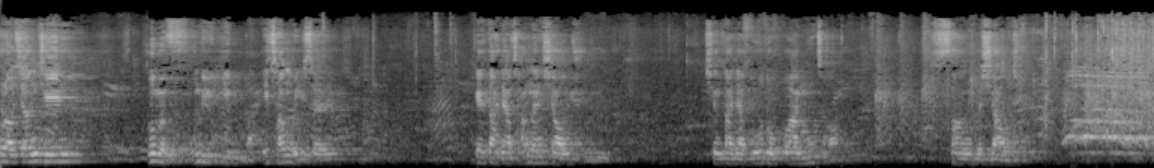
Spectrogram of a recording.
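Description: A man speaks loudly over loudspeakers in an open-air arena.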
